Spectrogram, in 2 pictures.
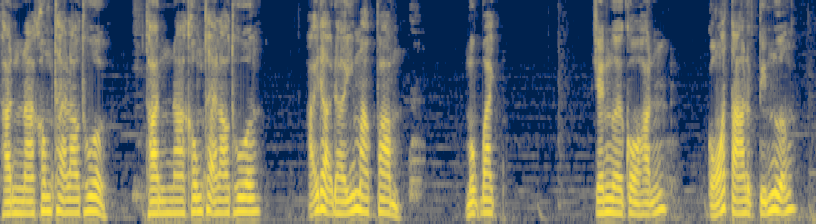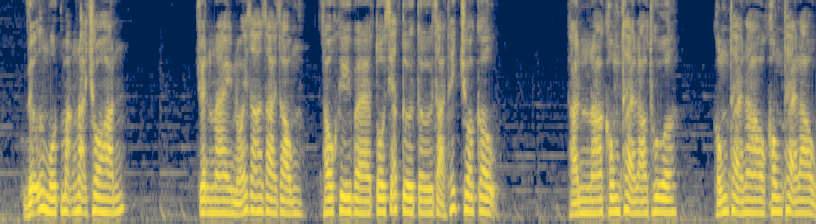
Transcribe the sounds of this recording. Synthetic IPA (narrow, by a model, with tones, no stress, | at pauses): t̪ʰə˨˩nnaː˨˩xə˧wŋ͡mt̪ʰe˧˩laː˨˩t̪ʰu˧ə | t̪ʰə˨˩nːaː˨˩xə˧wŋ͡mt̪ʰe˧˩laː˨˩t̪ʰu˧ə | ha̰˧˥jɗə̰ː˧˨jɗə˨˦jmaː˨˩k̚faː˧˩m | mʊ˨˩k͡p̚ɓa˨˩jk̟̚ | t͡ɕe˧nŋɨ˨˩əjko˧˩ɦa˨˦n | kɔ˨˦t̪aː˨˩lɨ˨˩k̚t̪i˨˦ənɨ̰˧˥əŋzɨ̰˧˥mo˨˩t̚ma̰ː˧˨ŋna̰ː˧˨jt͡ɕɔ˧ɦa˨˦n | t͡ɕwḭ˧˨ənːa˨˩jnɔ˨˦jzaː˧zaː˨˩jza˨˩wŋ͡msa˧wxi˧ve˨˩t̪o˧jsɛ̰˧˥t̪ɨ˨˩ət̪əː˨˩zaː˧˩jt̪ʰï˦˥k̚t͡ɕɔ˧kə̰˧˨w | t̪ʰə˨˩nnaː˨˩xə˧wŋ͡mt̪ʰe˧˩laː˨˩wt̪ʰu˧ə | xə˧wŋ͡mt̪ʰe˧˩naː˨˩wxə˧wŋ͡mt̪ʰe˧˩laː˨˩w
